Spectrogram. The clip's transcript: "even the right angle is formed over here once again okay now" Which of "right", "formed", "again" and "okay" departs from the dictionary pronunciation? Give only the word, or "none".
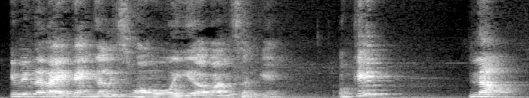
formed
